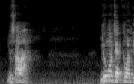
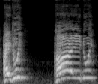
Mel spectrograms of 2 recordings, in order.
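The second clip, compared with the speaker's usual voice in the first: loud and higher, insisting; emphatic declaration; 11 semitones higher, 6 dB louder than usual. Real, not acted. Preacher insists to the congregation he lives it. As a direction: proclaim it and build on the repeat.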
